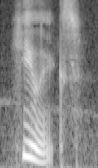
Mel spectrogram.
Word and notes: helix: American English

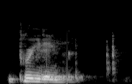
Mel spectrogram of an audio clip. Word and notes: breeding: British English

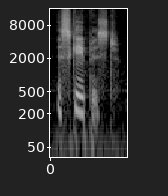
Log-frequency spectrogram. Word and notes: escapist: American English

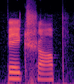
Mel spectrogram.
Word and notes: bakeshop: American English

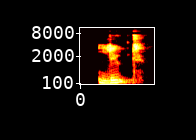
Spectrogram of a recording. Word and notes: loot: British English

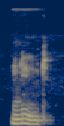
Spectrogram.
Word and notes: nude: British English

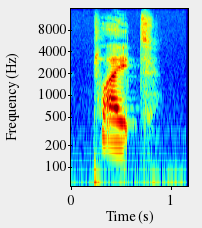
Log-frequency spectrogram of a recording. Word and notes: plight: American English

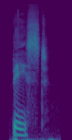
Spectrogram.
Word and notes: baste: American English

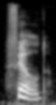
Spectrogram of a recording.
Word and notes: filled: American English

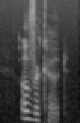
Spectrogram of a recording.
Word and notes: overcoat: American English

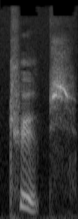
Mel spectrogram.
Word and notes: troops: American English

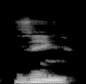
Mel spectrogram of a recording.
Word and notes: zing: American English

